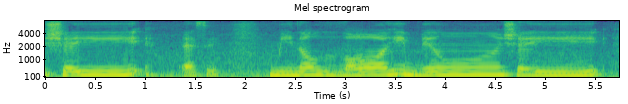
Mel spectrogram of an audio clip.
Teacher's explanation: شیء اتنا لمبا نہیں کرنا ہے کیونکہ مدہ کی کوئی کیفیت نہیں ہے، لین ہے، لیکن وقف کی وجہ سے تھوڑا لمبا ہو جاتا ہے · یہ نون ساکن ہے تو اخفا ہوگا یہاں پہ شین آنے کی وجہ سے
